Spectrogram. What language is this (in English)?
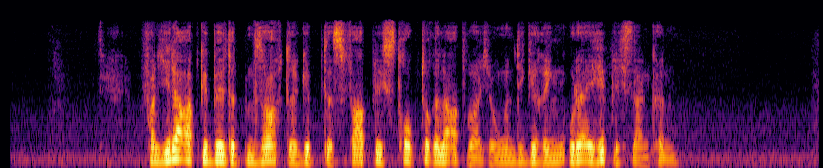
German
